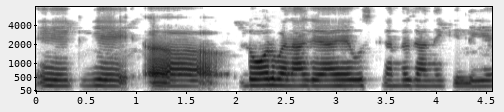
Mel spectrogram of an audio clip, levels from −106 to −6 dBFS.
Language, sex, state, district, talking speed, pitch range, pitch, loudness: Hindi, female, Maharashtra, Nagpur, 145 wpm, 200-210 Hz, 205 Hz, -19 LUFS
